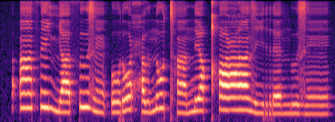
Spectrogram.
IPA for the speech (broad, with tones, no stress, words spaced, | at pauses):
ʔã˥θẽ˥ ɲa˩θɯ˥zẽ˩ ʔo˩ɾo˥ ħɯ˩no˥tʰã˩ ne˥ qʰʌ˥ʕã˥zi˩rɛ˩ ŋɯ˩ zẽ˩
